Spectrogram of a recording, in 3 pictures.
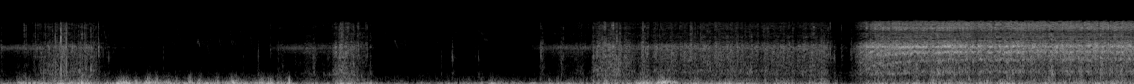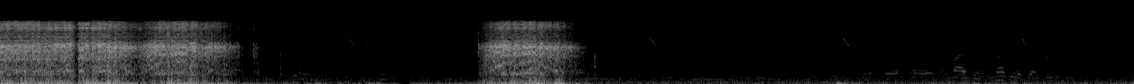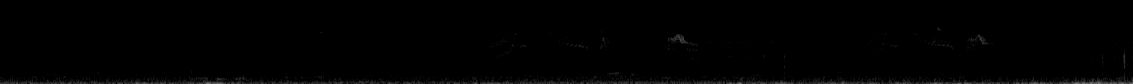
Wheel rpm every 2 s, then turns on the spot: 10, 0, 0, 30, 70, 160, 120, 10, 40, 0, 0, 0, 0, 0, 0, 0, 0.
6-8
